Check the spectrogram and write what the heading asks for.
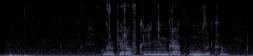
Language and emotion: Russian, neutral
